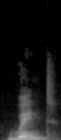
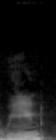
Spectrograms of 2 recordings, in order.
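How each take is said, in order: First: The vowel is a short E sound. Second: The vowel is a long E sound. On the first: The speaker calls it right. "You say wind. It's the short E" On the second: The speaker calls it wrong. "or wind"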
